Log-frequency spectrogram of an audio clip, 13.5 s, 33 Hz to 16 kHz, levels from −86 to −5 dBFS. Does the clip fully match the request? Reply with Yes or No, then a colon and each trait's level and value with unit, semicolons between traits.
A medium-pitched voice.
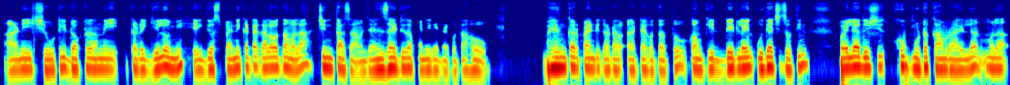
No: low, 115 Hz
